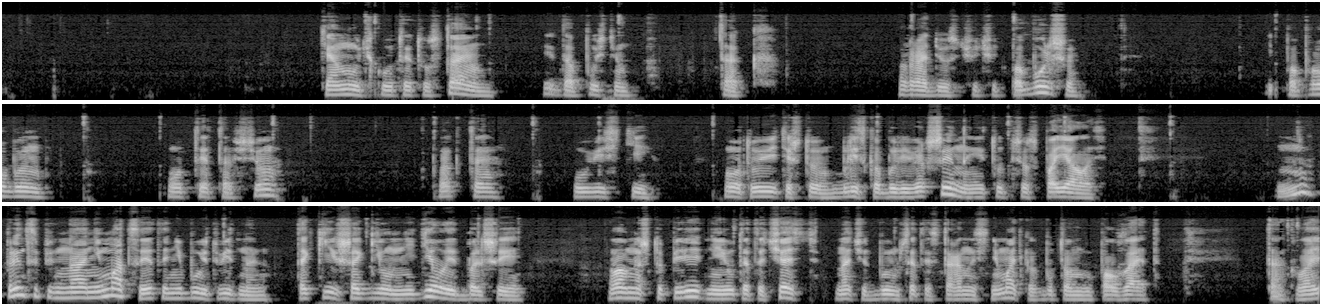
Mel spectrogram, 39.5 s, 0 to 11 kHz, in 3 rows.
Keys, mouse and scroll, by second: 39.3 click.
